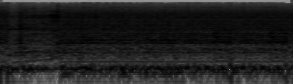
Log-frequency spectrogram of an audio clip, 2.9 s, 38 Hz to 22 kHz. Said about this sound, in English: So all right, we're going to put another 3/4 cup of whole milk into the blender, and now I'm blending it until smooth. And that doesn't take more than 10 seconds to get this smooth.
